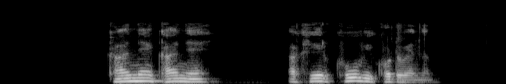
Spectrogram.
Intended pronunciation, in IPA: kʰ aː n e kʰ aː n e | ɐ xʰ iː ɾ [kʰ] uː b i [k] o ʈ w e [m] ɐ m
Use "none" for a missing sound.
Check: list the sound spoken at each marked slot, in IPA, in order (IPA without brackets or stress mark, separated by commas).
kʰ, kʰ, n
